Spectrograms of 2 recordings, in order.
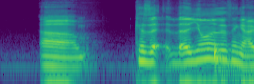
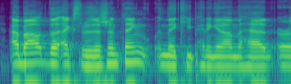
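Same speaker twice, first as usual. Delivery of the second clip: ordinary talk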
